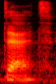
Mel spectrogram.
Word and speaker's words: debt: though it's got to be in it it's pronounced debt and debt is money you owe like if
